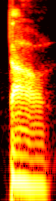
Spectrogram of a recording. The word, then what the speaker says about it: dal: Let's start to learn how to pronounce it correctly. First word is dal.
